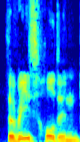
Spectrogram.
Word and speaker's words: Therese Holden: Today we're with Therese Holden.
